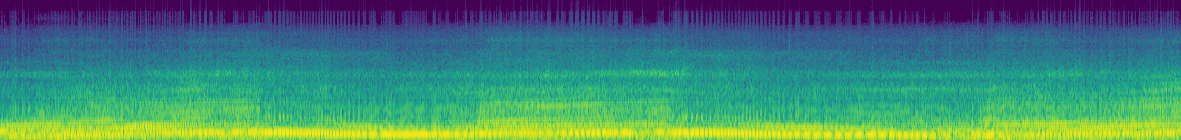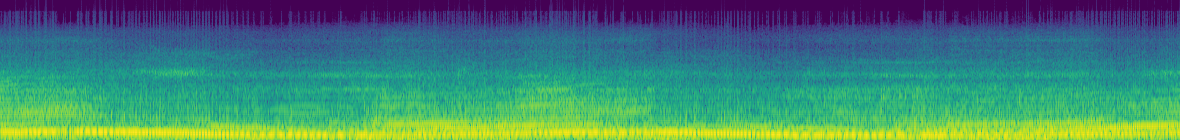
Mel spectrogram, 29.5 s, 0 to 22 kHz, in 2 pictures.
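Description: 600cc sport bike engine heard onboard at racing pace, its pitch climbing hard on each acceleration and falling away as the rider rolls off for the next corner, again and again through the lap, over a steady rush of wind.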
